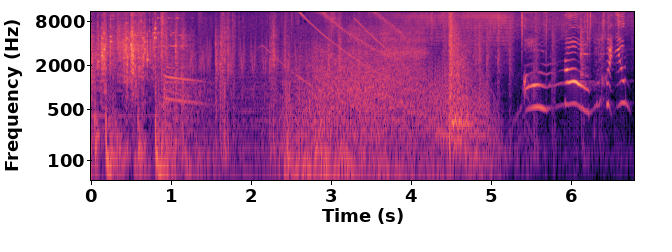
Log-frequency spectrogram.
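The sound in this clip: A magic booth is smashed and shatters in a dramatized scene: crashing, thuds and breaking debris are layered with swooping electronic tones, then a voice begins speaking at the end.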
